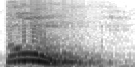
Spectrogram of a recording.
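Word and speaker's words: tomb: उसको क्या बोलते हैं टूम, इसमें बी साइलेंट रहता है, आपको सिर्फ बोलना होगा टूम, टूम नहीं बोलना, टूम बोलना है।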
